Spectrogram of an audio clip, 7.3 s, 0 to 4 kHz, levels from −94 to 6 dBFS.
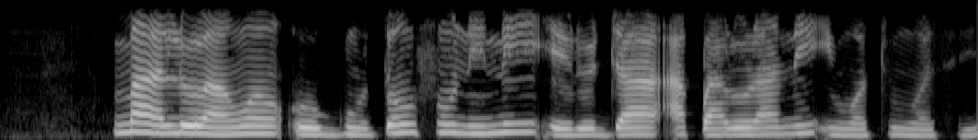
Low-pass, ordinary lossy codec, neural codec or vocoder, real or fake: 3.6 kHz; none; vocoder, 44.1 kHz, 128 mel bands every 256 samples, BigVGAN v2; fake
